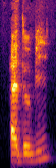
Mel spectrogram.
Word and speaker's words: Adobe: Adobe euh enfin oui, on prononce Adobe en anglais donc ça n'a rien à voir avec le ch les chaussettes que Harry lui donne.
